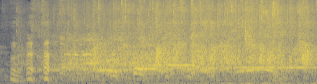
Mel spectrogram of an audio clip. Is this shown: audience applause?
yes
